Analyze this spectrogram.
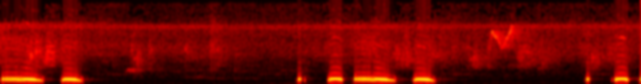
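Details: Spotted dove 'nguku' lure call used to train birds: repeated three- to four-note cooing phrases, soft and hollow, with a longer vibrating coo in each, separated by silent gaps of two to three seconds.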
